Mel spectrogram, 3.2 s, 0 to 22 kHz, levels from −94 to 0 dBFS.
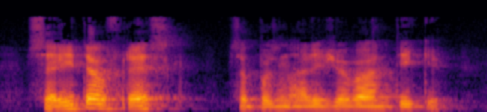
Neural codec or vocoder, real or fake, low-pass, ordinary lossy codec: autoencoder, 48 kHz, 128 numbers a frame, DAC-VAE, trained on Japanese speech; fake; 19.8 kHz; MP3, 48 kbps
